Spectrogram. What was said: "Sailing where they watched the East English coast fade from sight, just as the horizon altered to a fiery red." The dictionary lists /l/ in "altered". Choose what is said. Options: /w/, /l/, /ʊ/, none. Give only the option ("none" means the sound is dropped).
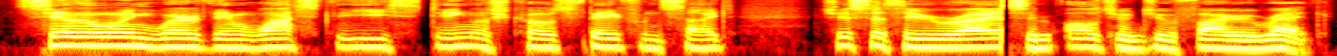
/l/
